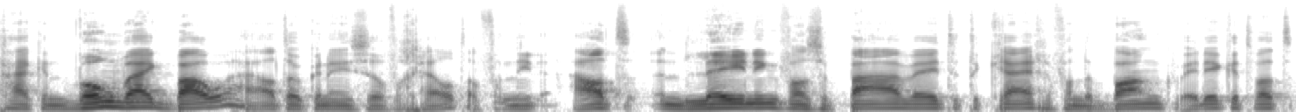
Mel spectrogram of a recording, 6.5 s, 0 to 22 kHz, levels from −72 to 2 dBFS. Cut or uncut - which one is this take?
cut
